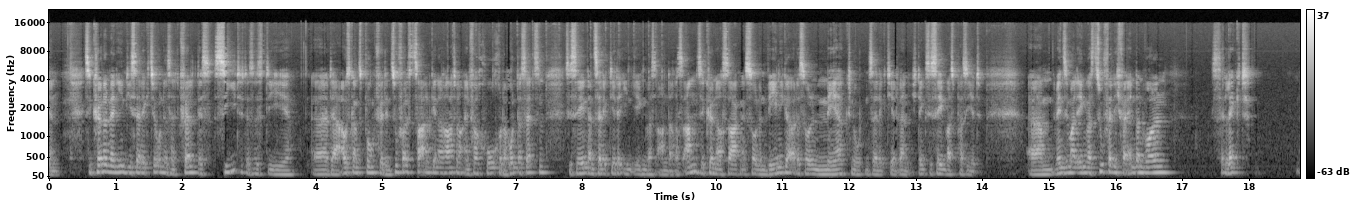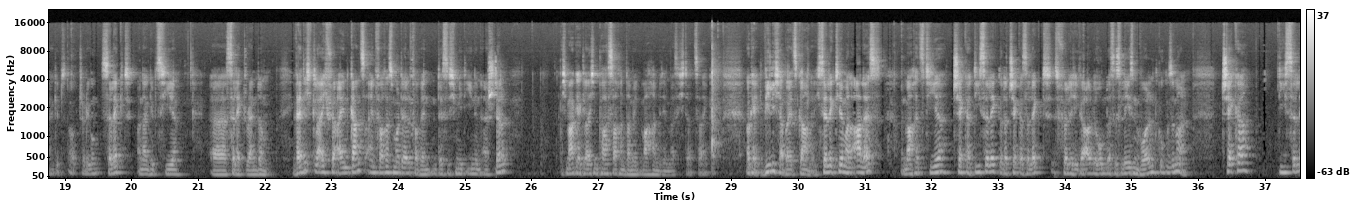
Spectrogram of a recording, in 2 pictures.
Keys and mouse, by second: 5.9 click, 6.3 click, 6.6 click, 6.9 click, 7.2 click, 8.0 click, 8.4 click, 8.6 click, 9.1 click, 9.7-15.1 drag, 17.6-18.8 drag, 19.0-28.3 drag, 28.7 click, 31.4-34.3 drag, 37.0-37.5 drag.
